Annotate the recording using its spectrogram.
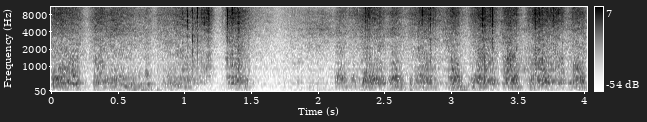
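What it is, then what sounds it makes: Fingernails scratching an upholstered chair back. Long red fingernails scratch the chenille damask upholstery on a fabric-covered chair back, using single-finger strokes. Rhythmic, raspy rubbing strokes carry a bright hiss over a midrange body, with a brief quiet lull near the middle before the scratching resumes in quick repeated passes.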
